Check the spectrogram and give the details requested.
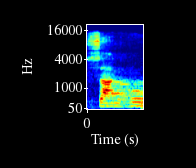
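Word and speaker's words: Tsangpo: के बीच में सिंधु सांगपो सांगपो में जो स्पेलिंग होगा टी से होता है सिंधु सांपो सचर जोन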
